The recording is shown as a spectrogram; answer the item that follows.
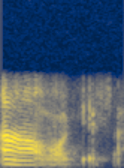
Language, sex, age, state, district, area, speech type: Malayalam, female, 30-45, Kerala, Idukki, rural, conversation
